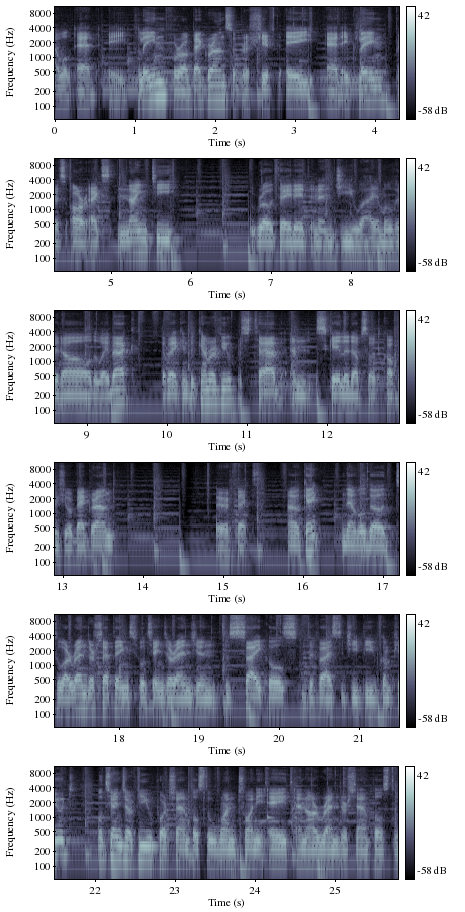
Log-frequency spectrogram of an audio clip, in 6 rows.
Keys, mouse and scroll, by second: 0.0-0.9 scroll down 3, 0.9 shift+a, 4.1 r, 6.2 middle click, 6.7-7.5 scroll down 4, 7.5 g, 9.4 `, 10.8 Tab, 11.1 a, 11.2 s, 14.3 click, 14.7 Tab, 15.1 click, 15.6-16.7 scroll up 1, 16.7 click, 18.1-21.9 drag, 24.9-25.7 drag.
